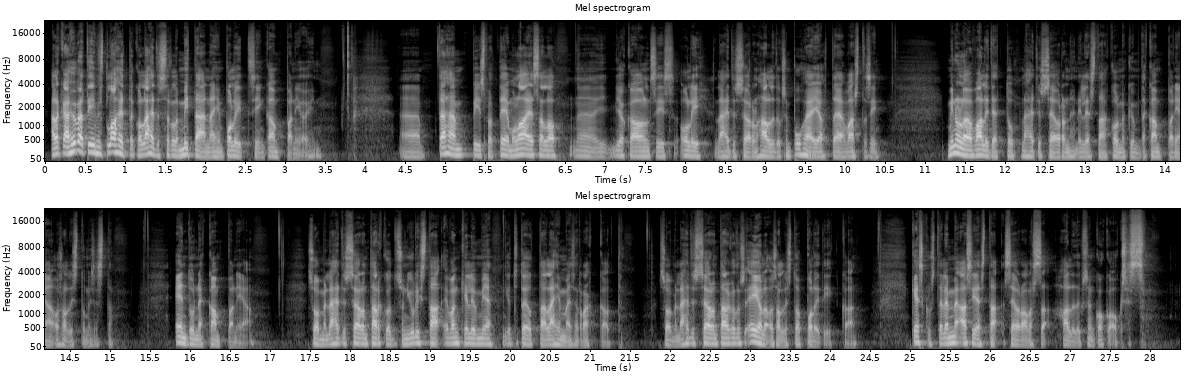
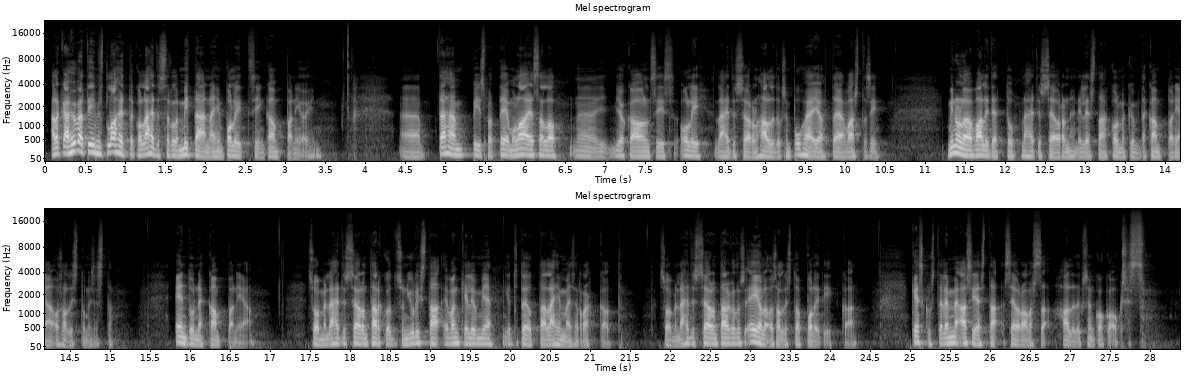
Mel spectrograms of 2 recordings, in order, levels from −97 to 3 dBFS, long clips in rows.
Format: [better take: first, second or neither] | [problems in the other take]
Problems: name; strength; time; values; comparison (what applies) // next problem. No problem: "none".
first | muffled; very; fading above 3 kHz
